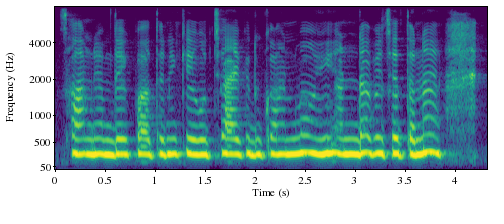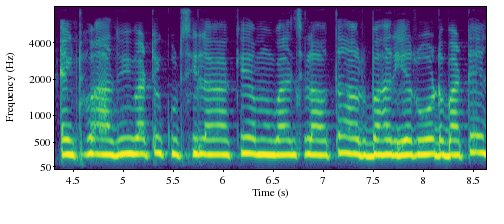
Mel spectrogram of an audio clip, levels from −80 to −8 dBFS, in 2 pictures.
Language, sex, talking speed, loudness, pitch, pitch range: Bhojpuri, female, 165 wpm, -11 LUFS, 280 Hz, 270-290 Hz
